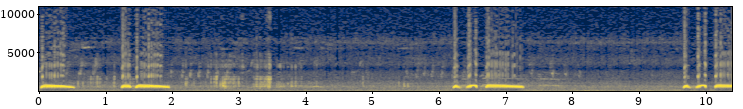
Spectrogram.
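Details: Live decoy spotted dove calling at length: three phrases, each made of short hooked coos and a long smooth coo, separated by pauses. Low background rumble and faint distant sounds fill the gaps.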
